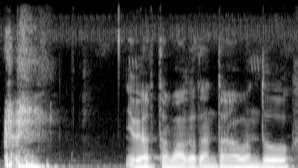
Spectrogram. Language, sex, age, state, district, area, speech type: Kannada, male, 18-30, Karnataka, Tumkur, urban, spontaneous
